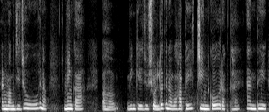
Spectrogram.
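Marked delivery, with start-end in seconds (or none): none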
